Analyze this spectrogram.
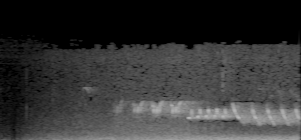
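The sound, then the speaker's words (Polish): Small birds sing in quick, high-pitched twittering chirps that fade in partway through and grow louder over a soft, steady background hiss. “Cii, spłoszysz ptaszki. Śpiewają w Muzeum Narodowym w Warszawie na wystawie Józef Chełmoński.”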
